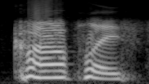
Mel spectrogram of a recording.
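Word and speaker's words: Carle Place: I understand your hometown is this pronounced Carly Place, New York? – Carl Place, New York.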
